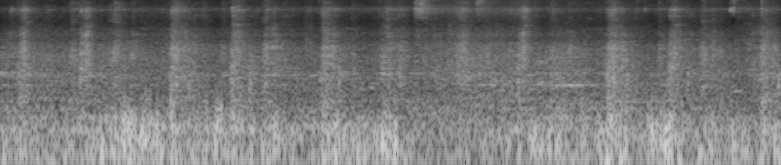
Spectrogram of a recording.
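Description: Goods train of covered wagons rolling past: a steady heavy rumble with repeated clacks, roughly two a second, as the wheels pass over the rail joints.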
